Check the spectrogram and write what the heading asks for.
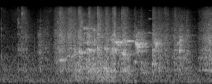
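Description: Rubbing and scraping against a whiteboard with short squeaks, from about half a second in until near the end.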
